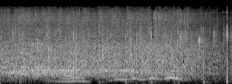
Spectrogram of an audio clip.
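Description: A steady round of applause, many hands clapping densely and evenly for a couple of seconds, with faint voices and cheers mixed into the crowd noise.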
